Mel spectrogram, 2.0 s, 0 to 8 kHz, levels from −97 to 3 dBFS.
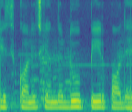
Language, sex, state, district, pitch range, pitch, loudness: Hindi, male, Uttar Pradesh, Jyotiba Phule Nagar, 140-150 Hz, 145 Hz, -15 LUFS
